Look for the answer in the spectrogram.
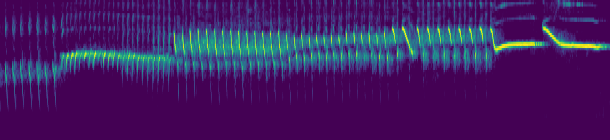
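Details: Belgian canary singing a training song: a low pulsed roll steps up into faster, higher trills, ending in repeated sharp whistled slides.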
